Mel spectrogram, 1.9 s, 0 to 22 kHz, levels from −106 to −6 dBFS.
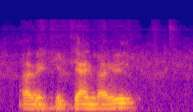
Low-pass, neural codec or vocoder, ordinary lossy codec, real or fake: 10.8 kHz; codec, 24 kHz, 1.5 kbps, HILCodec; Opus, 16 kbps; fake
